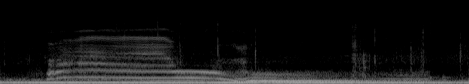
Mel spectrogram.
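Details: Stray cats on a cat island at snack time, where an orange tabby boss steals the others' treats: one drawn-out meow that holds steady, then slides down and trails off, over a constant low hum.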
